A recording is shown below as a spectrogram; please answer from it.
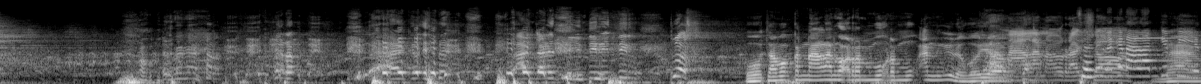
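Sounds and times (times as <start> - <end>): people laughing: 0.0 - 12.0.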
